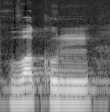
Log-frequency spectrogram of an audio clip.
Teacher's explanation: کاف لام پیش کل، لام پر تشدید ہے، تشدید والے حرف کو 2 بار پڑھتے ہیں، ایک بار پیچھے والے حرف سے ملا کر، ایک بار خود سے، جیسے کاف لام پیش کل وکل۔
